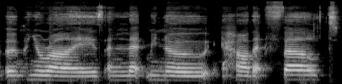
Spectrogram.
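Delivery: ordinary delivery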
